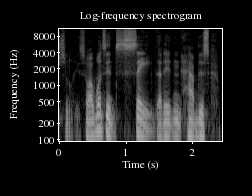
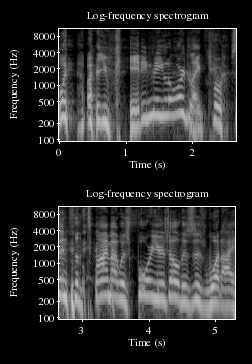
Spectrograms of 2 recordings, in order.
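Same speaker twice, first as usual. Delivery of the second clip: high, loud disbelieving protest; incredulous protest; 11 semitones higher, 3 dB louder than usual. Retold or imitated. Protesting to God about his calling, high and incredulous.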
